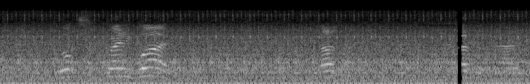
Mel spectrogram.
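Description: A Willys CJ2A with its L134 four-cylinder engine idling, a steady low rumbling chug, moderately close, with brief chirps and clinks over it.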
